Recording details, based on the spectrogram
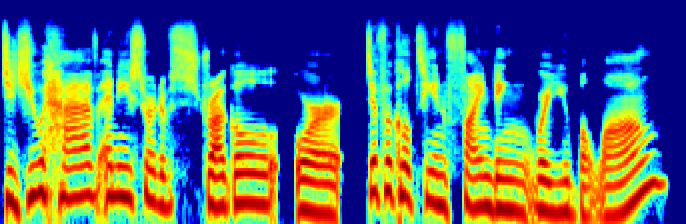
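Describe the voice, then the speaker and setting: A woman's voice: medium pitch, lively intonation, normal speed, a little mellow, no echo, clean studio sound. A woman hosting a podcast, asking questions and listening attentively with frequent short affirmations. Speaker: podcast host. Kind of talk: interview questions.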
